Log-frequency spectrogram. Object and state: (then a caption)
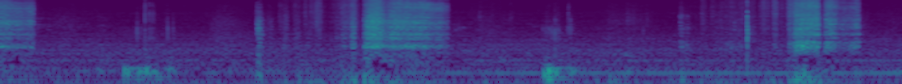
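Floral foam block. Fingertips rub and scratch the top surface of a brick-sized grey floral foam block, solid and porous, held beside the mic. Bright, dry, hissy scraping comes in short scratches and two longer, louder rubbing bursts, separated by quiet gaps over a faint low hum.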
